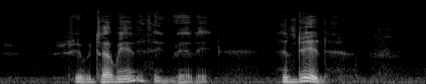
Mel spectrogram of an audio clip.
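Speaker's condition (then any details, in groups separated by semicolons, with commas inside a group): Muscular dystrophy; progressive, death predicted at 16 but now nearly 70, wheelchair user, walked earlier; gradually able to do less, helped around by carers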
